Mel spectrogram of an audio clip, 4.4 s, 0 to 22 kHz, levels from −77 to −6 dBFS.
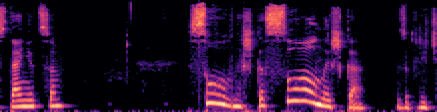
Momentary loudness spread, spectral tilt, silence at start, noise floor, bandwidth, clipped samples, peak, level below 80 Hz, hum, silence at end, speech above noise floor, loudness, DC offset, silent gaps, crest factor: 17 LU; -3.5 dB/octave; 0 s; -58 dBFS; over 20 kHz; under 0.1%; 0 dBFS; -46 dBFS; none; 0 s; 42 dB; -15 LUFS; under 0.1%; none; 18 dB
